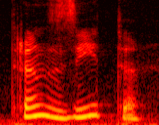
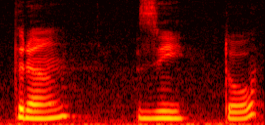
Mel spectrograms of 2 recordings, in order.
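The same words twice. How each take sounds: First: "Transita" said slowly, stress on the TA; teacher contrasting "Transita" as tran-SI-ta-style penult stress; stress on penultimate syllable. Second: "transito" slowed right down, syllable by syllable, TRAN stressed; teacher spelling out "transito" as TRAN-si-to; stress on first syllable. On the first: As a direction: draw out "Transita" and hit its middle syllable TA. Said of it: "já muda a sílaba tônica". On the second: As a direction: stretch out "transito" and lean on TRAN. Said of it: "a tônica aqui marcada pelo acento". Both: Shown as a demonstration.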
